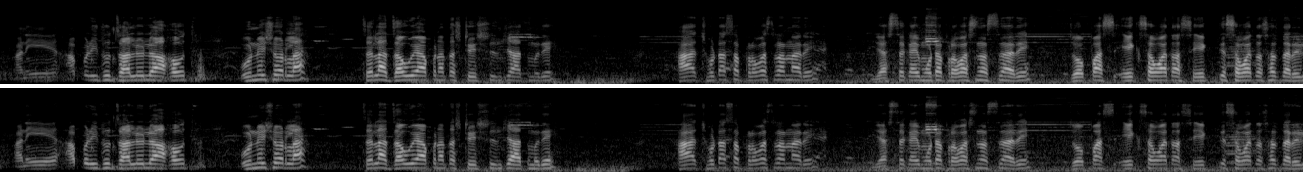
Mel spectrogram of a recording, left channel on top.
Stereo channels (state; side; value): normal; both; correlation 0.76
